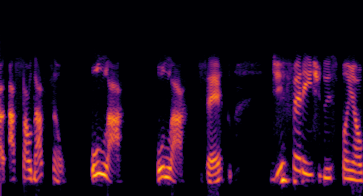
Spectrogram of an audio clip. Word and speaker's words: olá: em la penúltima sílaba, em português, esse saludo terá como sílaba tônica a sílaba lá, ok? Então, a forma correta de pronúncia será olá, olá, certo?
